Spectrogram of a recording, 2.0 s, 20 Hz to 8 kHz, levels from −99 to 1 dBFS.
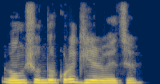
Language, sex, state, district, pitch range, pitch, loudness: Bengali, female, West Bengal, Jhargram, 200-220 Hz, 210 Hz, -14 LUFS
